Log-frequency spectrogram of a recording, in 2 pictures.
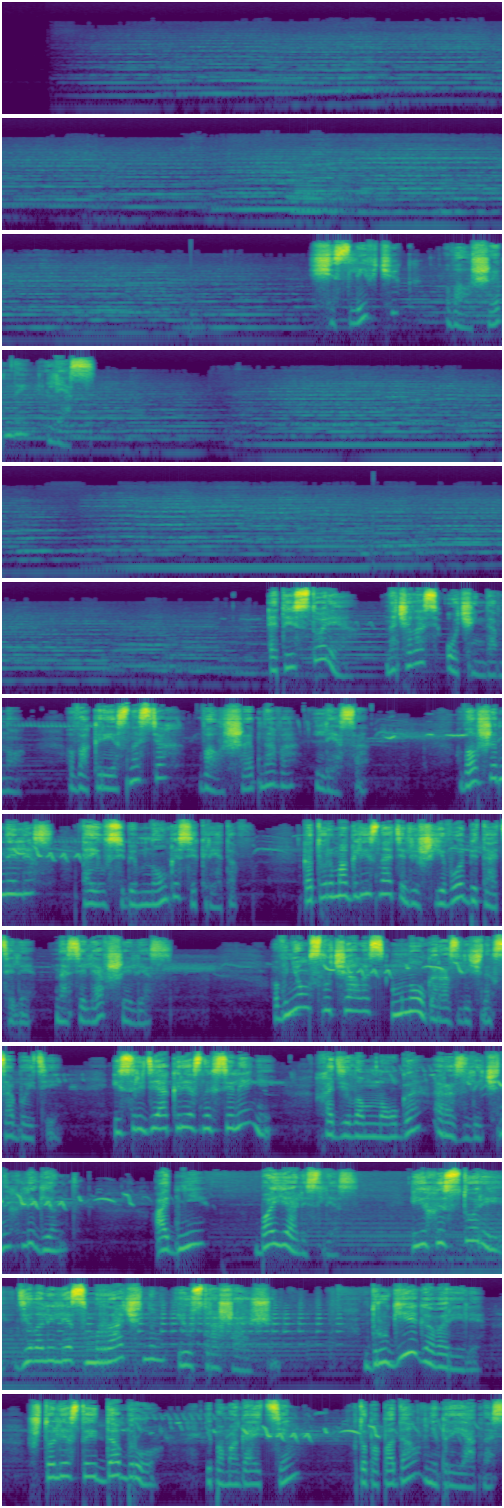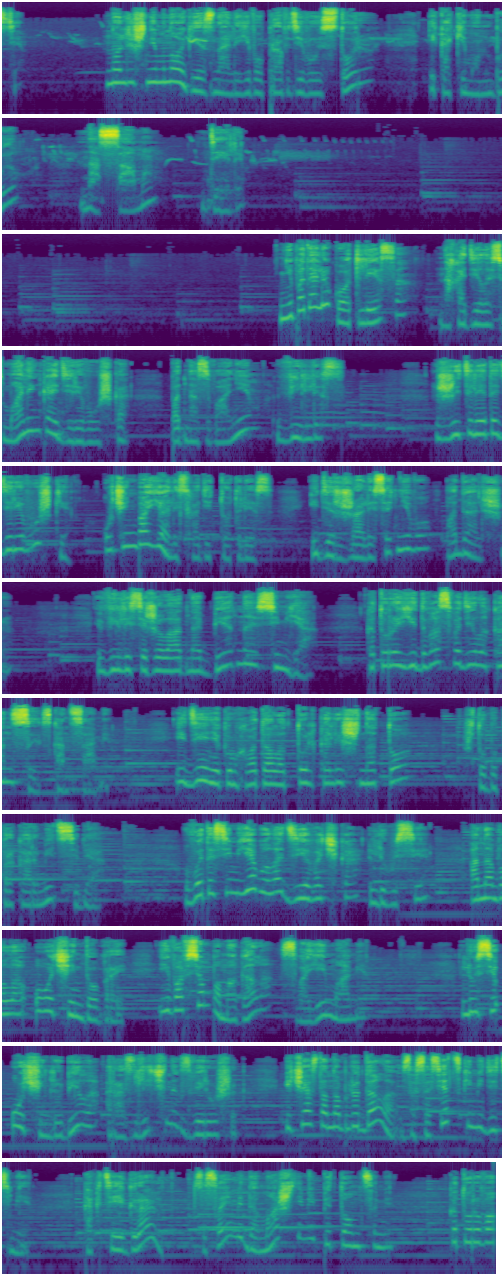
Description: Аудиокнига Счастливчик. Волшебный лес | Библиотека аудиокниг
